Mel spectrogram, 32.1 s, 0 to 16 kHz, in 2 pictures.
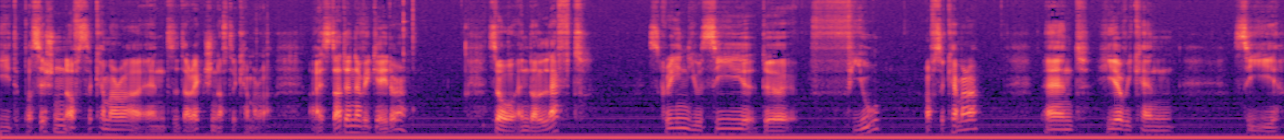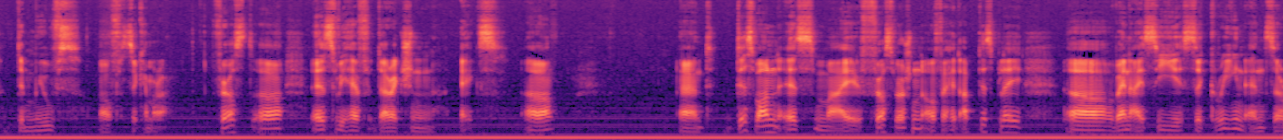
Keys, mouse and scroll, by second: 5.0 click.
